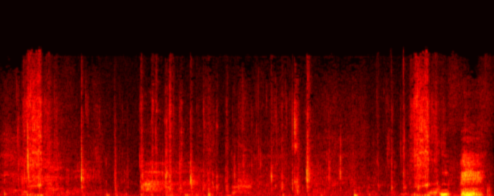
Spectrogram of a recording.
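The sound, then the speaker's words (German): Heavy breathing of a radio speaker right into a microphone: rough, rasping inhales and exhales in irregular bursts, with a few snorty, grunting sounds toward the end and no speech. “Gut, es gibt Menschen, wenn sie das hören, dann sind sie wirklich extrem genervt davon, dieses Atmen, diese Geräusche, die dabei entstehen.”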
